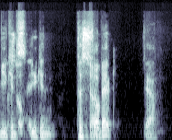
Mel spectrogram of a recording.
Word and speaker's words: Posobiec: How do you pronounce his last name? You can Posobiec.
